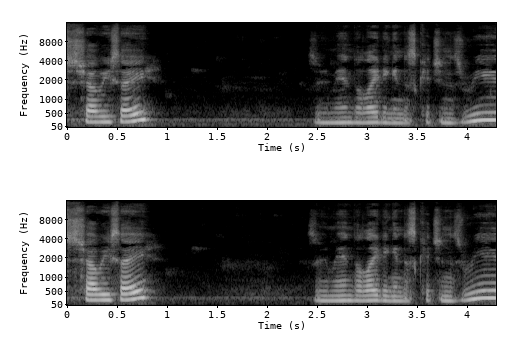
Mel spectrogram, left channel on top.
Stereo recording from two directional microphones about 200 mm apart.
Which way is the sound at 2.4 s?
25° right (ahead or behind).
